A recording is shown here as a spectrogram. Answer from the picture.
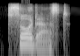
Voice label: "sawdust", Indian

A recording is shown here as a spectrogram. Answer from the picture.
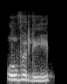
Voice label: "overleap", Indian

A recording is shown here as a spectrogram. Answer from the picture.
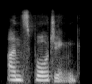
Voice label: "Unsporting", Indian

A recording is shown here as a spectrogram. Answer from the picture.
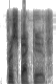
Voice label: "prospective", American

